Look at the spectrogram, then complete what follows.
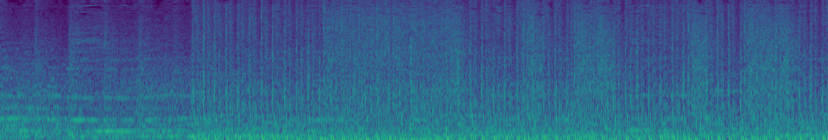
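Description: Dramatic background music, then from about two seconds in, sustained rapid automatic gunfire over it, the loudest sound.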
